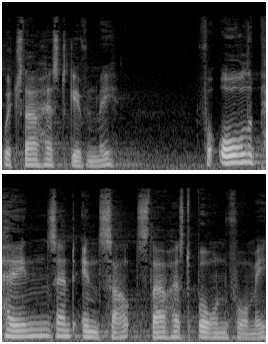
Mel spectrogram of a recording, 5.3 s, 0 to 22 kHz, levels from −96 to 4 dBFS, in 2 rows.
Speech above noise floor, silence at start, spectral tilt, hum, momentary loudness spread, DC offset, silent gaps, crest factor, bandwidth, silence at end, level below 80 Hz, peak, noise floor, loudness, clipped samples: 29 dB; 0 s; -6.5 dB/octave; none; 12 LU; under 0.1%; none; 18 dB; 15.5 kHz; 0 s; -56 dBFS; -10 dBFS; -56 dBFS; -28 LUFS; under 0.1%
